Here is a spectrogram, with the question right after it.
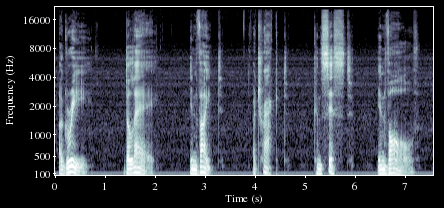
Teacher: my voice pitch rises from the first syllable to the second syllable among the verbs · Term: final stress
